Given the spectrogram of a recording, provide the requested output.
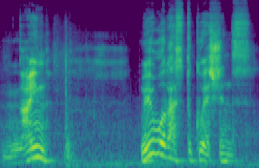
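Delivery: hammed-up German interrogator accent, drawn out.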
